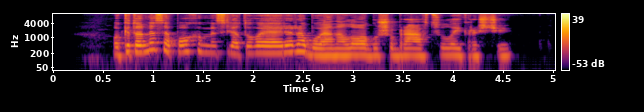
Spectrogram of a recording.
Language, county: Lithuanian, Utena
